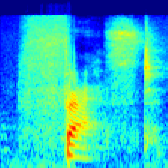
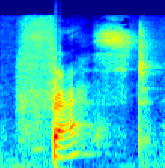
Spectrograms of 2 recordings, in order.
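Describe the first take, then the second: First: American accent with a short A as in cat. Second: American accent with a short A as in cat.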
